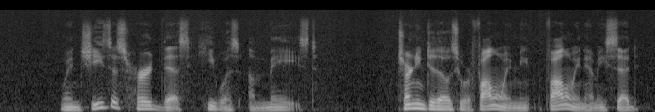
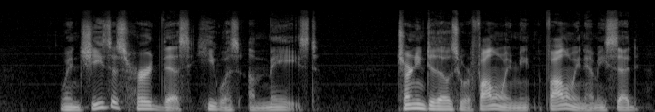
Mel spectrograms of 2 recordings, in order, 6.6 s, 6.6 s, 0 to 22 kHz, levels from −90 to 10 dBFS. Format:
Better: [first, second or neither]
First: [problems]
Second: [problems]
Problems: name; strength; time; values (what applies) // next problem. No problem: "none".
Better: second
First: hiss; faint; throughout; 25 dB below the speech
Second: none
